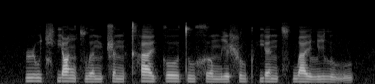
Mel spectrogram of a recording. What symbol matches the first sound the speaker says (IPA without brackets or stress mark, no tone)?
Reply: ɻ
